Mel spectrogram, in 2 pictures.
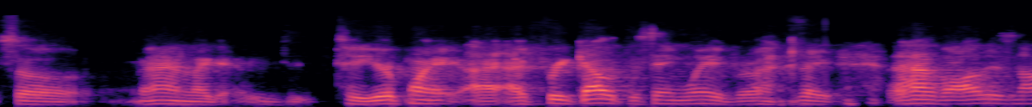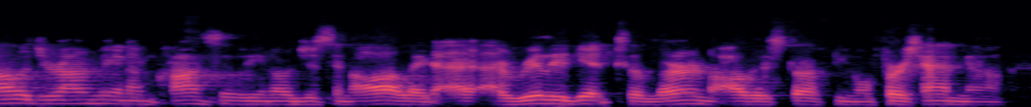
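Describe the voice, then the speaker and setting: A man's voice: mid-range voice, steady tone, a little fast, dull audio. A man from New Mexico with an American accent, chatting casually as an interview guest in laid-back, slangy phrasing. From New Mexico, United States.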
